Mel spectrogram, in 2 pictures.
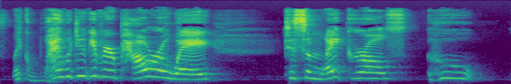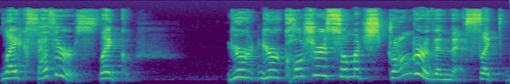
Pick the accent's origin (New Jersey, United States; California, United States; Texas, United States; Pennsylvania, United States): California, United States; Los Angeles; now in Santa Fe, United States; in the same way that they destroyed my hometown of Los Angeles.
